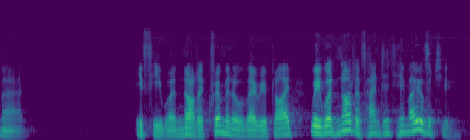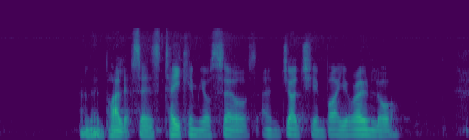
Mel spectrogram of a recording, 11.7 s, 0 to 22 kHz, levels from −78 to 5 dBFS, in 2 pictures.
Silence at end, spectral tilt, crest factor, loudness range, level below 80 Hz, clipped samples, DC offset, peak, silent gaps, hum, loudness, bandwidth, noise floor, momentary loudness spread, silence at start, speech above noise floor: 0.9 s; -6 dB/octave; 22 dB; 9 LU; -82 dBFS; under 0.1%; under 0.1%; -12 dBFS; none; none; -32 LUFS; 10.5 kHz; -71 dBFS; 15 LU; 0 s; 39 dB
